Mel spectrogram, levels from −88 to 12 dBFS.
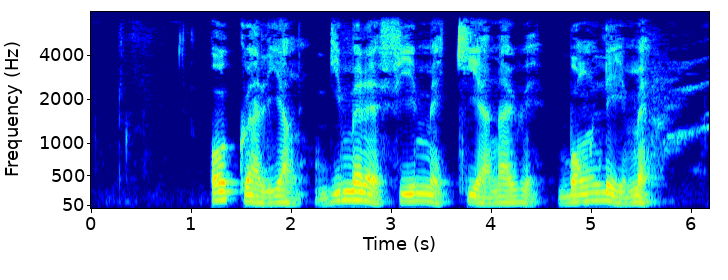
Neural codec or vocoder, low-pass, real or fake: none; 7.2 kHz; real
